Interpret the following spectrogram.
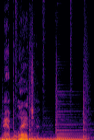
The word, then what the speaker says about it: Appalachia: pretty good sunsets there in cana that's in appalachia it's pronounced appalachia so i'm going to take just about 30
